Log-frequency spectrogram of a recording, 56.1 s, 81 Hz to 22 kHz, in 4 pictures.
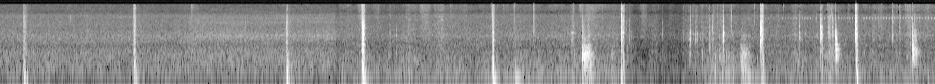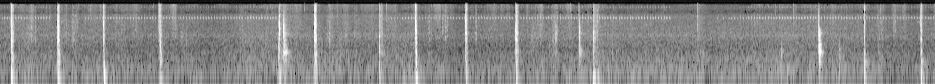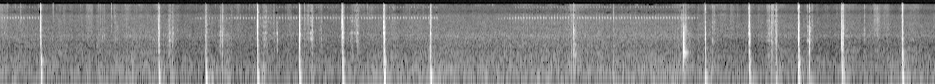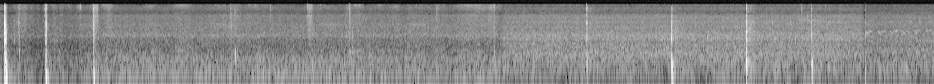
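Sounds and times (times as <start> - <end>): bamboo being chopped: 18.2 - 18.9.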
